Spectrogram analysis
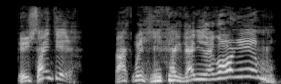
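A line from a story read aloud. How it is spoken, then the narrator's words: Yelled. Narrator (Russian): заорал Эфтерп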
